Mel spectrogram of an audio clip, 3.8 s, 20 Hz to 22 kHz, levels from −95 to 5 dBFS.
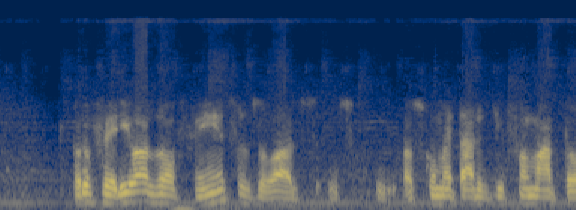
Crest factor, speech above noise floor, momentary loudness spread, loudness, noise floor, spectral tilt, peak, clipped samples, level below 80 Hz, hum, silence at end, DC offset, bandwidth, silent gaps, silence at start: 16 dB; 27 dB; 18 LU; -24 LUFS; -50 dBFS; -8.5 dB/octave; -8 dBFS; under 0.1%; -52 dBFS; none; 0 s; under 0.1%; 16 kHz; none; 0.5 s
